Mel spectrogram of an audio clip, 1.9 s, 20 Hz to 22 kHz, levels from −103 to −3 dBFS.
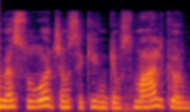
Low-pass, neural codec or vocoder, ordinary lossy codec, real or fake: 14.4 kHz; none; AAC, 48 kbps; real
